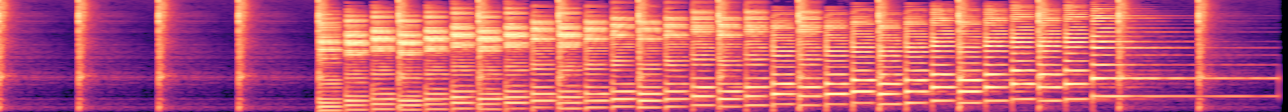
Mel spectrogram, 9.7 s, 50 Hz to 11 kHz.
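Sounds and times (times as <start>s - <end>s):
muted ascending eighth note triplets: 2.4s - 9.1s.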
